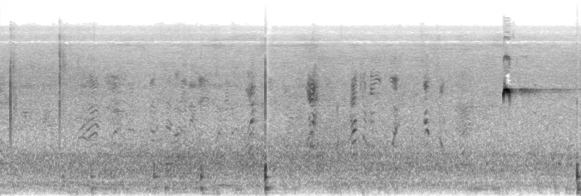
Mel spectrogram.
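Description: Distant voices carrying across a football practice field, with a sharp knock about four seconds in. Near the end a coach's whistle gives one short, steady blast.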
